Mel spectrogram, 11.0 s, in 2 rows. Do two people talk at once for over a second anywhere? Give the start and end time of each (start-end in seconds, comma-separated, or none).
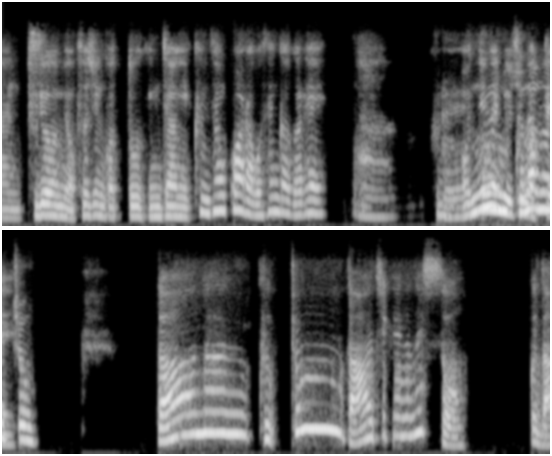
4.4-5.7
